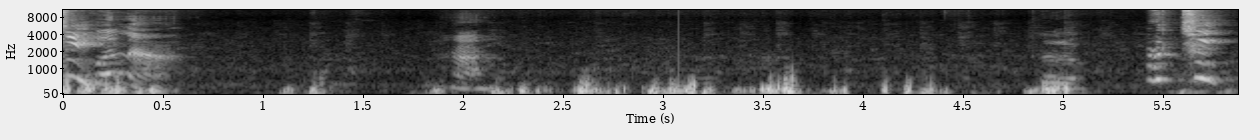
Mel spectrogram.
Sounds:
Sneeze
